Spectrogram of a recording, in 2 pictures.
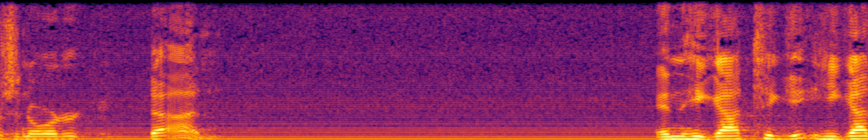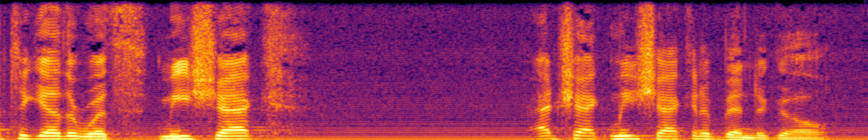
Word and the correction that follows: Shadrach: Am I saying it wrong? Radshack, Meshach, and Abednego, is that? Shadrach, Meshach. Yeah.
